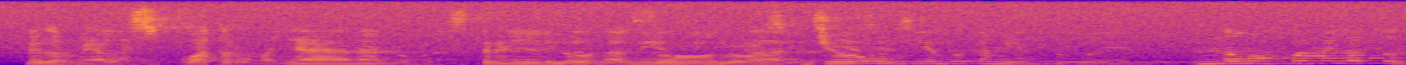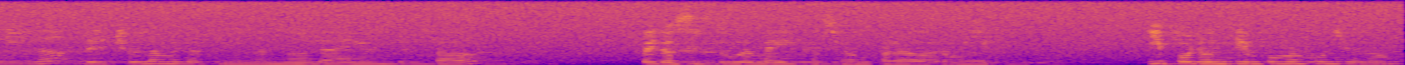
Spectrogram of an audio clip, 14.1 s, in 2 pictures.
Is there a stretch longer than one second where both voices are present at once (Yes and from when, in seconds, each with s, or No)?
Yes, from 2.6 s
